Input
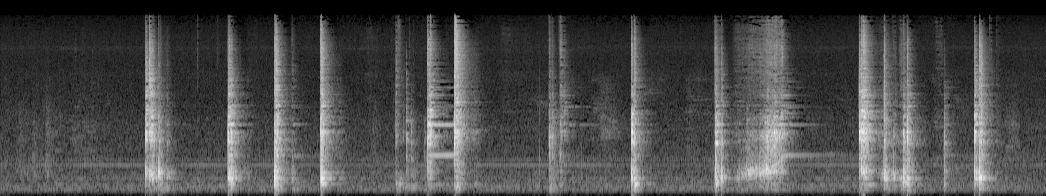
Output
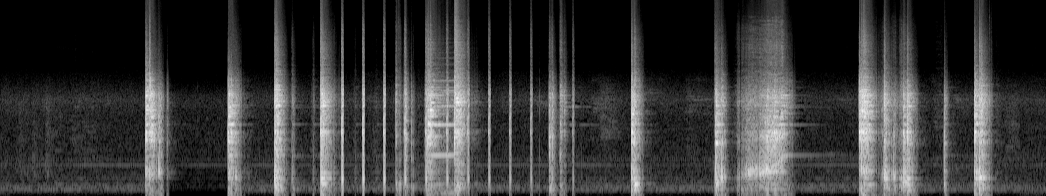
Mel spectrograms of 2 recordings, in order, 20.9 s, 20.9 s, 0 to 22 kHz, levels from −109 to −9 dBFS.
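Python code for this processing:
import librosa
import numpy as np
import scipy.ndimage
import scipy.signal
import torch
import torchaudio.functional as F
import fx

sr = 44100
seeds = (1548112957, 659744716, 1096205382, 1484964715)

y = fx.bandpass_edges(x, sr, low_hz=760.0, high_hz=2600.0, at=(3.0, 4.7))
y = fx.echo_throw(y, sr, start_s=5.78, length_s=0.65, ms=420, feedback_pct=80, wet_db=-5.0)
y = fx.leveller(y, sr, passes=3)
y = fx.curve_eq(y, sr, hz=(170.0, 340.0, 1800.0, 2700.0, 5400.0), db=(0, -8, -2, 10, -16))
y = y * librosa.db_to_amplitude(-3.5)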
